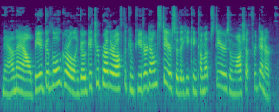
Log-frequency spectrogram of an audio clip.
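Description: A woman playing a patient, firm mother. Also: sits high. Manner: soft, measured and instructive.

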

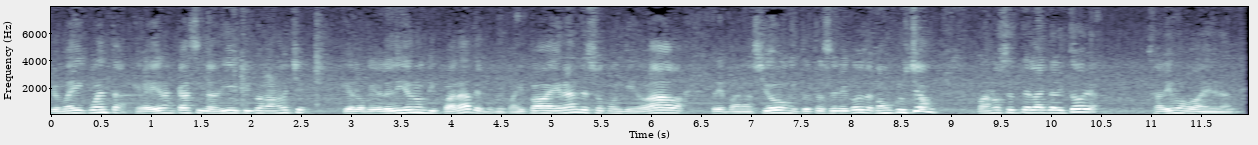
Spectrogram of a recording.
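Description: Older male forensic doctor, Cuban accent, high and quick, lively storyteller who mimics the people in his tales. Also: slight background noise, low-quality recording. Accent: Cuban Spanish. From Cuba. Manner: acts out the voices of people he quotes. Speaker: forensic toxicologist. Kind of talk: animated personal storytelling.

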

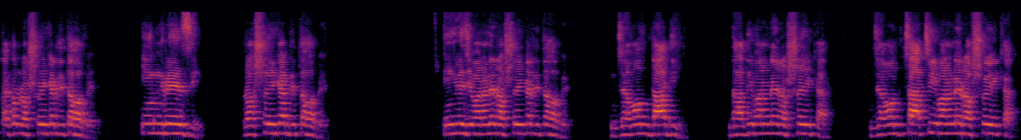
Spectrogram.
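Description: A male teacher with a Bangladeshi Bengali accent, slowly dictating spelling rules and repeating example words. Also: high voice, fairly even intonation, a little mellow. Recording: echoey room, voice a bit far from the mic.

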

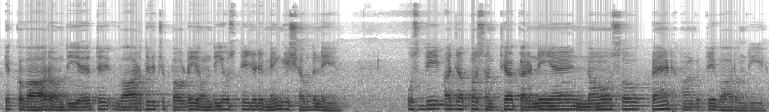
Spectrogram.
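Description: A man teaching the correct pronunciation of scripture verses, with a Punjabi accent. He repeats words slowly and chants the verse lines in a sung recitation. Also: on the low side, mellow. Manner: slow, deliberate, repeats words to drill pronunciation. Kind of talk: slow scripture pronunciation lesson. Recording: echoey room with long reverb.

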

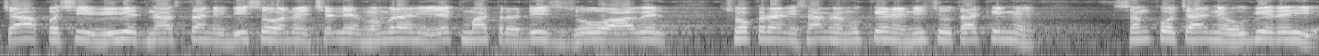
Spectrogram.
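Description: A man narrating a moral story in a steady, even storytelling read. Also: high voice, long reverb tail.

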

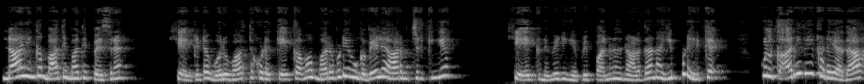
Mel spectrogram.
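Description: A woman's voice: high-pitched, expressive, brisk, pitched above the performer's own voice. A woman voicing a young female student who speaks in a hurt, defiant and emotional way. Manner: emotional, pleading.

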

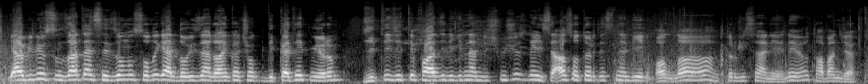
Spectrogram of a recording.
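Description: Brief: young male gaming streamer, excitable running commentary, faint gunfire underneath. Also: sits high, slight background noise. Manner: chatty, excitable, talks to viewers and teammates. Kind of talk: casual gameplay commentary.

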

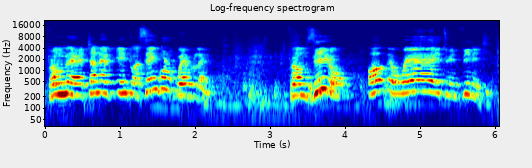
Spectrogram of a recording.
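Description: A man's voice: very high-pitched, moderate pace, a bit bright. A man playing a chatty American surveillance expert in an amateur stage play, talking hesitantly and tagging lines with "eh?". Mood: explaining. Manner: hesitant, tags sentences with "eh?". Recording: roomy, distant mic with faint noise.

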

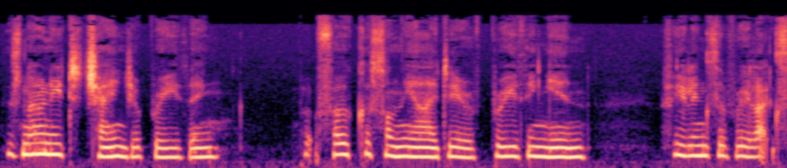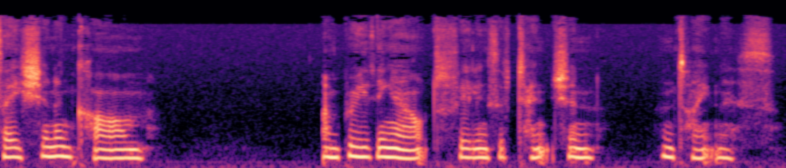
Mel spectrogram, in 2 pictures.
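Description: A woman with a medium-pitched voice reads a scripted guided relaxation in a calm, measured, soothing and slightly clinical way. There is no room sound.

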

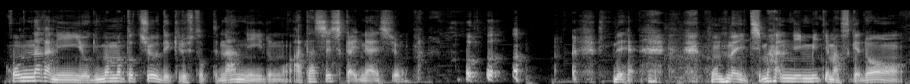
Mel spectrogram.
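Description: A man's voice: fairly low pitch, very animated, moderate pace, a little mellow, soft background music. A middle-aged man with an effeminate camp persona, chatting crudely and rambling in a casual livestream, laughing often.

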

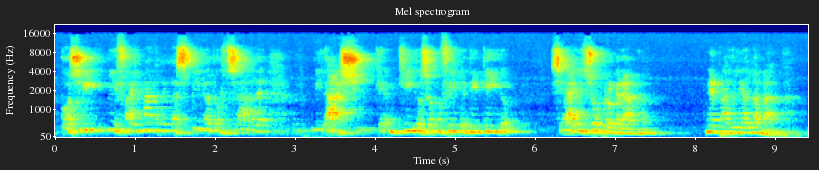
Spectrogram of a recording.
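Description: A shrill, squeaky falsetto voice of a cheeky man crying out in mock protest, as a poetry reader puts it on. It rises far above the reader's own low speaking voice. The sound is echoey and distant, like a hall picked up from across the room. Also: animated, a little slow, darkish tone. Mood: squealing.

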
